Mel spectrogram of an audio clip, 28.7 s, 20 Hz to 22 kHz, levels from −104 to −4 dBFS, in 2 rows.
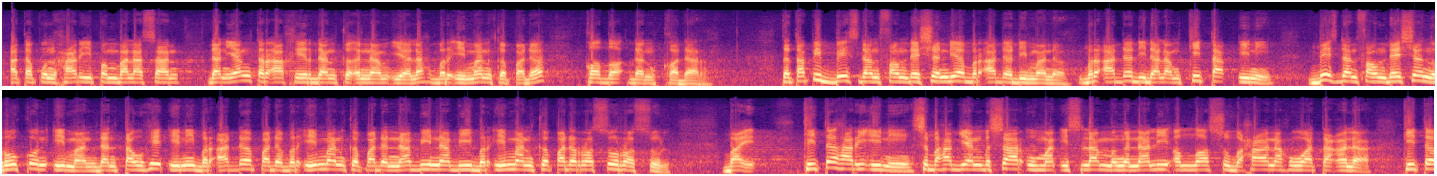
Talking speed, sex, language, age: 120 wpm, male, English, 40-59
